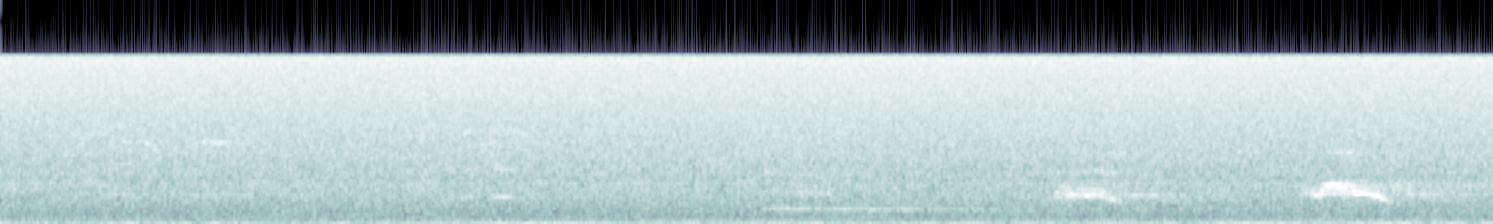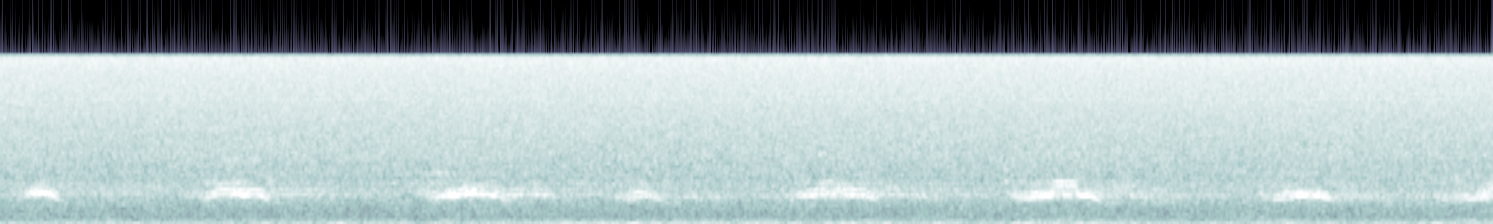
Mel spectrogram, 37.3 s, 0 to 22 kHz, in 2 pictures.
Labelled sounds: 31.8	32.1	humpback whale, 0.80 to 0.83 kHz

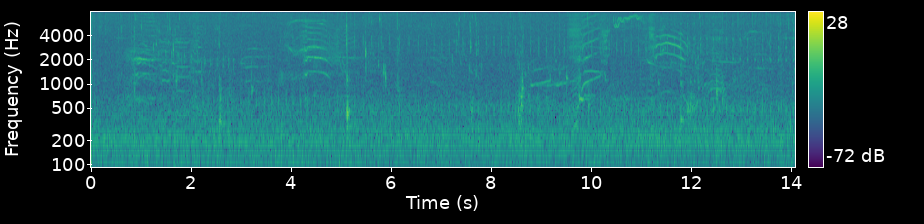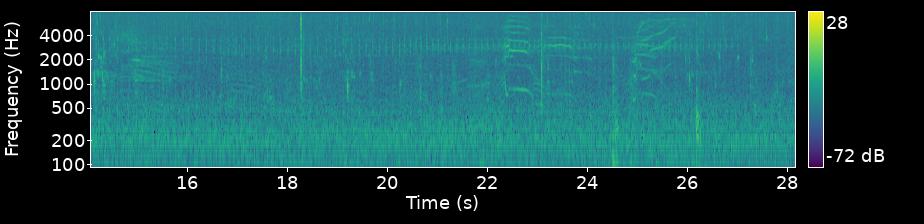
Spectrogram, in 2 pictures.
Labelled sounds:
0.7	2.3	killer whale, southern Alaska resident, 0.60 to 7.9 kHz
3.0	5.4	killer whale, southern Alaska resident, 0.55 to 6.5 kHz
6.7	7.2	killer whale, southern Alaska resident, 0.60 to 3.5 kHz
8.7	10.3	killer whale, southern Alaska resident, 0.64 to 8.0 kHz
11.1	11.9	killer whale, southern Alaska resident, 1.3 to 5.4 kHz
12.2	12.9	killer whale, southern Alaska resident, 0.46 to 5.2 kHz
14.7	16.0	killer whale, southern Alaska resident, 0.74 to 2.3 kHz
22.2	24.2	killer whale, southern Alaska resident, 0.46 to 8.0 kHz
24.8	26.0	killer whale, southern Alaska resident, 0.78 to 6.8 kHz

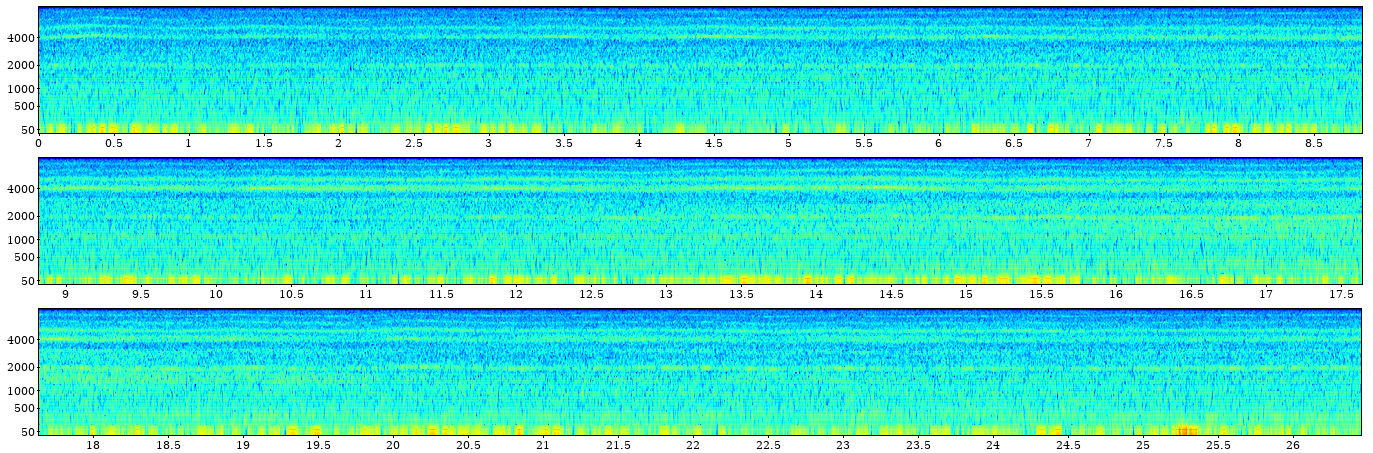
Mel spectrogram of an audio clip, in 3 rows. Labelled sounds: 16.7	18.2	vessel noise, 1.1 to 6.1 kHz

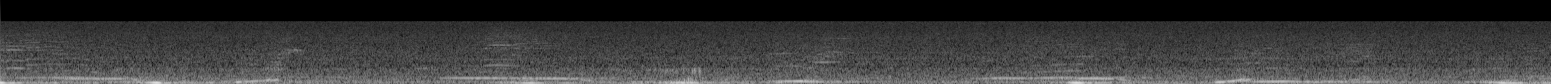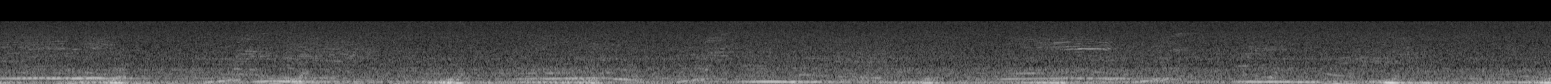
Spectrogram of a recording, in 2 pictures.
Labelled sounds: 0.0	0.7	humpback whale, 1.8 to 2.9 kHz
2.8	3.0	humpback whale, 1.5 to 2.0 kHz
4.8	5.3	humpback whale, 0.83 to 2.6 kHz
7.7	8.4	humpback whale, 0.99 to 1.7 kHz
10.7	11.0	humpback whale, 1.3 to 1.4 kHz
26.0	26.6	humpback whale, 1.9 to 2.4 kHz

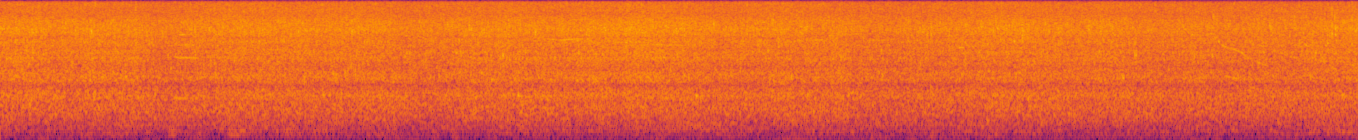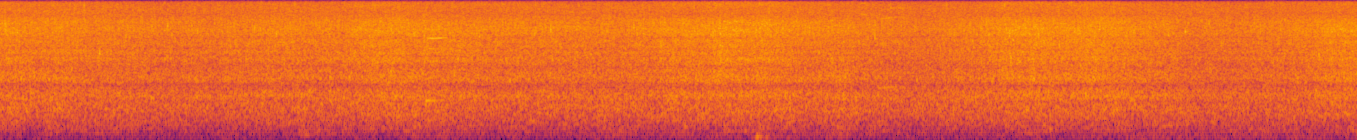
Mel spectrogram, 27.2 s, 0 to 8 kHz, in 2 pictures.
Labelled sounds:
1.7	2.0	killer whale, northern resident, G clan, 2.3 to 2.4 kHz
5.5	5.9	killer whale, northern resident, G clan, 3.5 to 3.7 kHz
12.2	12.5	killer whale, northern resident, G clan, 2.5 to 3.2 kHz

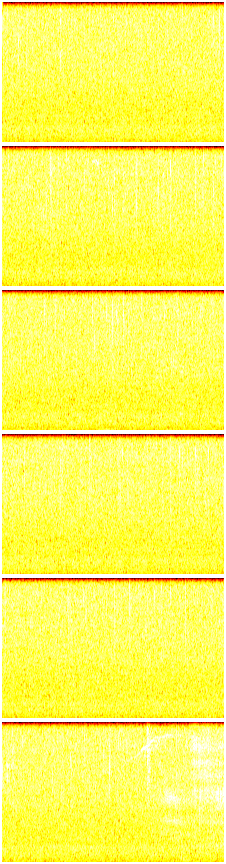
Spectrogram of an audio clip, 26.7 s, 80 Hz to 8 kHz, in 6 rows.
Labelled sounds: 25.0	25.8	killer whale, Bigg's (transient), 2.3 to 7.3 kHz

